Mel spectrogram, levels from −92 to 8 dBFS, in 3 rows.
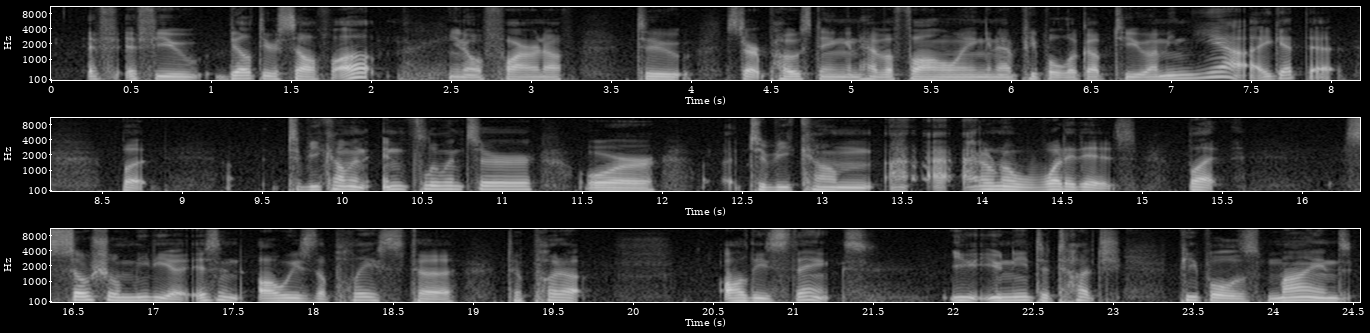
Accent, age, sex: American, 20-39, male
